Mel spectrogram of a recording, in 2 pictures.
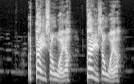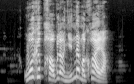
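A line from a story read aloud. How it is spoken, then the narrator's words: Desperate shouting. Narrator (Chinese): 青蛙扯着嗓子拼命的叫喊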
